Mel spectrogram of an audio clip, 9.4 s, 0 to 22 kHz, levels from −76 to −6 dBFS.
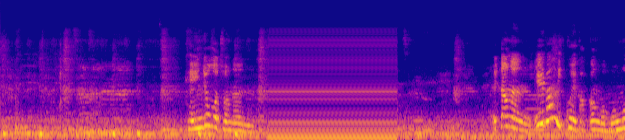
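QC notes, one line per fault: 4.04–5.95 s: system hang loop. The audio stops progressing and a single 20 ms slice repeats 96 times back to back, as if the host or driver froze while the output hardware kept replaying the same ring-buffer segment. Because the repeated piece is so short, the repetitions fuse into a steady 50 Hz buzz rather than a distinct stutter. The buzz ends abruptly at 5.95 s, where normal playback resumes.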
